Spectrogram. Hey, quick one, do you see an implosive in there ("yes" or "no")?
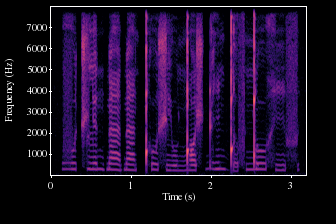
yes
